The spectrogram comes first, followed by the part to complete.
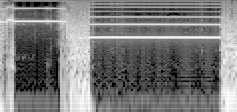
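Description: Feedback from a ball-gag contact microphone run through effects pedals and an amplifier. Harsh noise breaks in twice in the first second, with high whistling tones in between, then it settles into a steady high-pitched feedback whistle with overtones from about a second in.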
